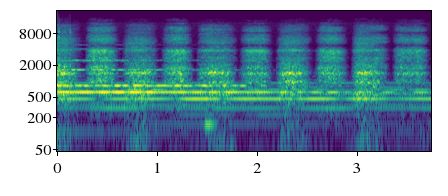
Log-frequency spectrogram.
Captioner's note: heavy breathing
